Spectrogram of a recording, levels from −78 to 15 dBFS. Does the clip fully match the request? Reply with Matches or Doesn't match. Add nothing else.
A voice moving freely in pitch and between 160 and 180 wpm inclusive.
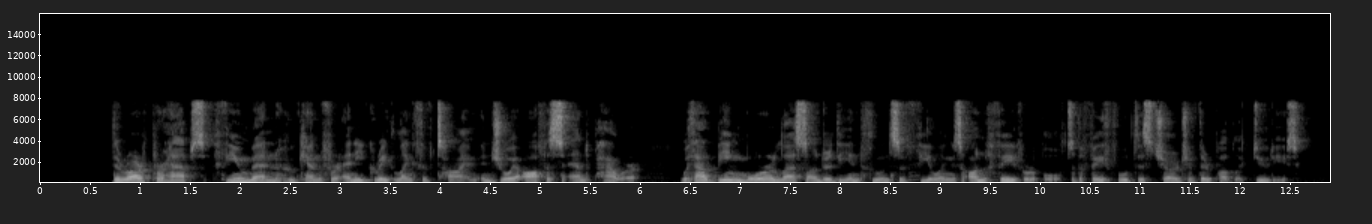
Matches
